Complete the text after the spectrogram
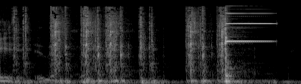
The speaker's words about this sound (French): Ouais. Et donc, sonnette, hein?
